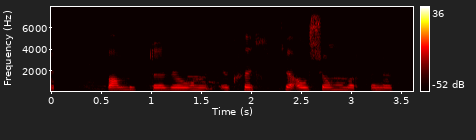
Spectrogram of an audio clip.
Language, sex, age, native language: Icelandic, male, 12, Icelandic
